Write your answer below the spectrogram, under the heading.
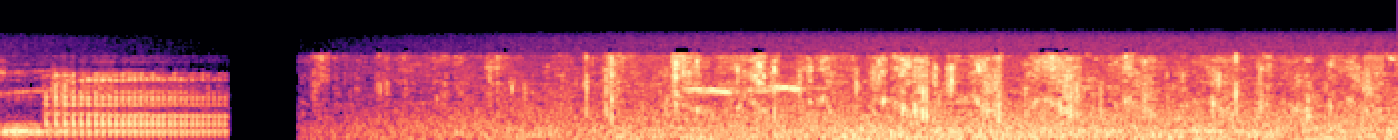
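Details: A koala (Phascolarctos cinereus) in Australia bellows: a brief droning, harmonic moan, then a long run of harsh, snoring, pig-like rasps.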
